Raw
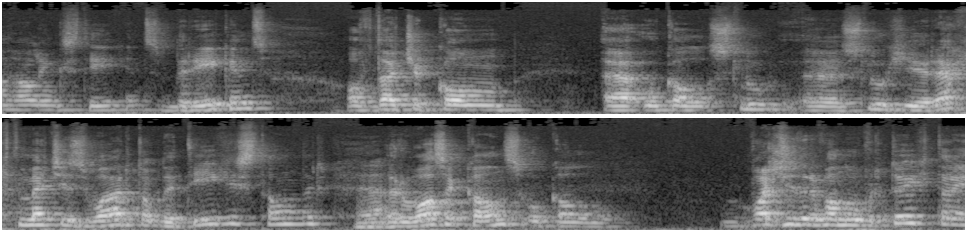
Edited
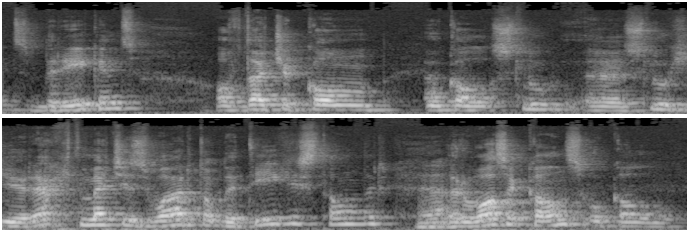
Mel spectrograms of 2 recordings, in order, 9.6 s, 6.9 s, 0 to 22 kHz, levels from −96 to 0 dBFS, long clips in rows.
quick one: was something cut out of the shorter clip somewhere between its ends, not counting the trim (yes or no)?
yes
